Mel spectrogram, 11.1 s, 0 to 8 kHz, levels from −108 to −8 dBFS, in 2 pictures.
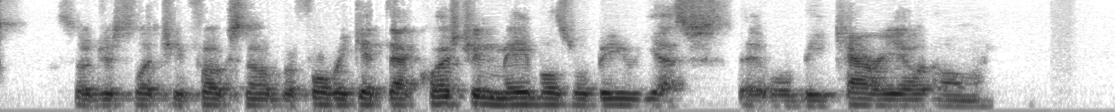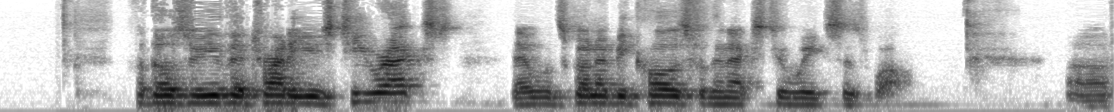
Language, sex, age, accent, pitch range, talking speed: English, male, 40-59, American, 135-165 Hz, 235 wpm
